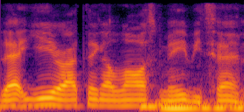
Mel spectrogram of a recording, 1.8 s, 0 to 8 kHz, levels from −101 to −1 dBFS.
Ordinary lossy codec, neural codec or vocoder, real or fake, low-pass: AAC, 48 kbps; none; real; 7.2 kHz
